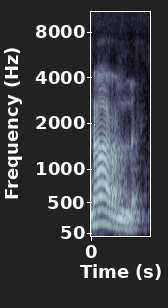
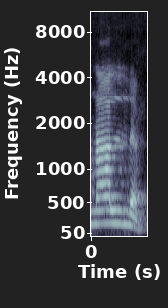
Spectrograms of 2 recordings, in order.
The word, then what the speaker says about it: narl: Now this word, for instance, narl. It is narl, N-A-R-L, and not nal. That's a dialectal pronunciation.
